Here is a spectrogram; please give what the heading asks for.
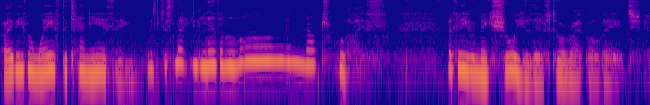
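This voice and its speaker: Woman playing a dark, breathy, whispery demoness. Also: sits high, dry recording, heavily acted. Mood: seductive, coaxing. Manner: teasing, musing, drawling asides with soft chuckles. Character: wry, seductive female demon prisoner, patient deal-maker. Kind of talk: ASMR roleplay.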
